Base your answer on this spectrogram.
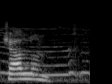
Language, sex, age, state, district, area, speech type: Kashmiri, female, 45-60, Jammu and Kashmir, Srinagar, urban, read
